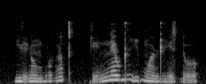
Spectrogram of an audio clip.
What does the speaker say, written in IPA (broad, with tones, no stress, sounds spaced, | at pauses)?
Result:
j ḭ˩ ɽ õ˩ b o˩ ɡ ĩ˥ tˤ kː ḛ˩ n ɛ˥ w ɖʱ ḭ˥ b ɔ̃˩ ɖʱ ḛ˩ z ɗ o̰˩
